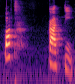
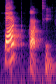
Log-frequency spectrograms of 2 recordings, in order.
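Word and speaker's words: পাটকাঠি: পাট কাঠি। অর্থাৎ আমরা টয়ের জায়গায় ঠ উচ্চারণ করে ফেলি, মাঝে মধ্যে ঠয়ের জায়গায় ট উচ্চারণ করে ফেলি, পাট কাঠি না, কাটি না হয়ে হবে কি পাট কাঠি।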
